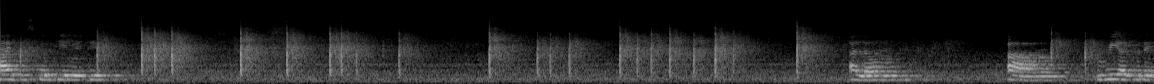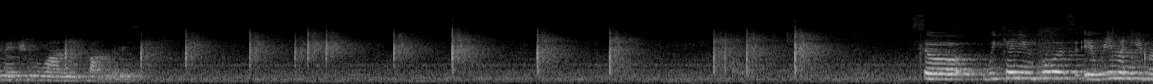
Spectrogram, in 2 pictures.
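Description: A woman speaks calmly in a room with a slight echo.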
